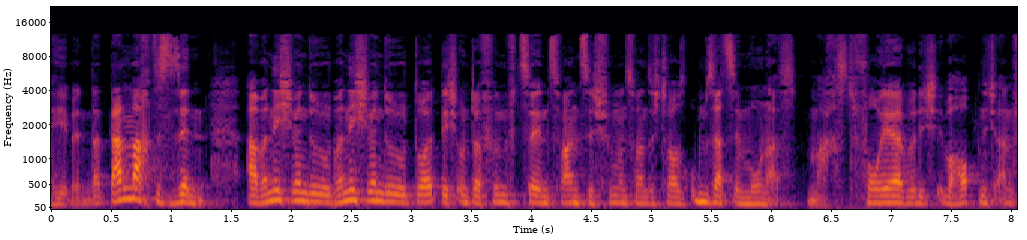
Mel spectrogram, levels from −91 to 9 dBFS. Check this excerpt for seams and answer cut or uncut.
cut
